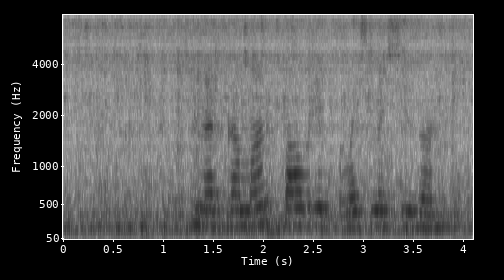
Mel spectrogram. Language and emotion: Russian, neutral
